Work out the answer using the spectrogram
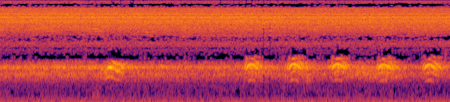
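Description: A bird calling: a single harsh call about a second and a half in, then a run of five short, evenly spaced calls, a little under two a second, over a steady high hiss.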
